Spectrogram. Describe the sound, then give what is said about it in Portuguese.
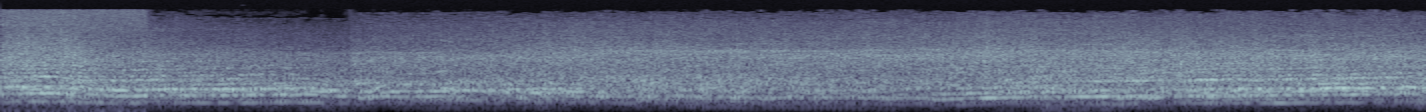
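Race car engines as a Ferrari closes in on a Mercedes during a race: a loud, sustained mechanical whine with layered engine tones whose pitch shifts as the cars run close together, with no talk over it. “Olha como a Ferrari vem chegando para cima ali. Da Mercedes do Freitas.”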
